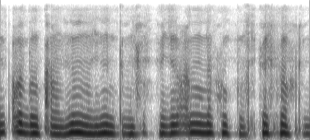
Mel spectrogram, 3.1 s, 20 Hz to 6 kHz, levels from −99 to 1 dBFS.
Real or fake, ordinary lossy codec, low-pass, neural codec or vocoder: fake; none; 5.4 kHz; autoencoder, 44.1 kHz, a latent of 192 numbers a frame, MeloTTS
